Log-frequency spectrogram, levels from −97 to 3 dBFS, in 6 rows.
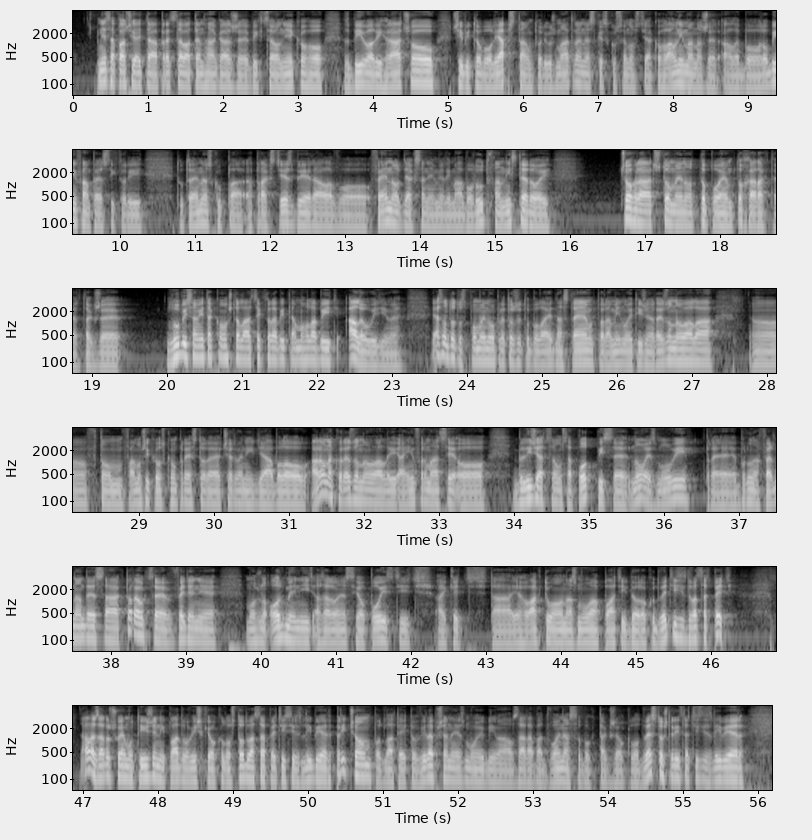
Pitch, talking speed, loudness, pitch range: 95 Hz, 155 wpm, -24 LUFS, 90-105 Hz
